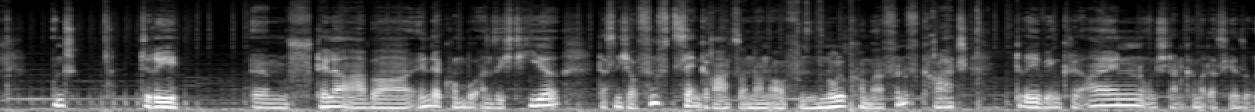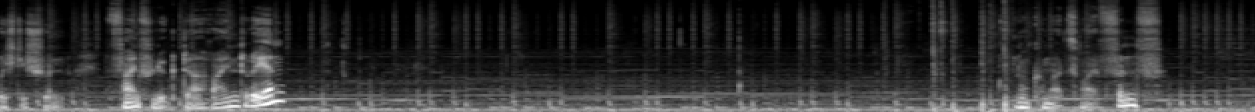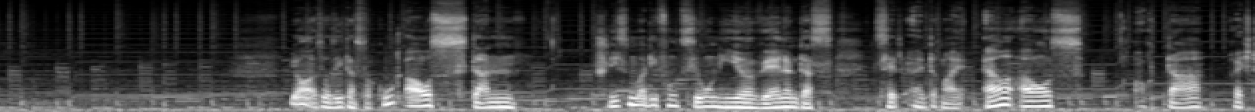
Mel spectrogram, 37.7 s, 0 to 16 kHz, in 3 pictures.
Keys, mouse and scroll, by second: 0.1 scroll up 1, 3.9 click, 5.7 click, 7.9 KP_0, 8.1 KP_Decimal, 8.5 KP_5, 9.7 Tab, 11.4-13.7 drag, 14.2-14.8 scroll up 4, 16.0 scroll up 2, 17.8-20.0 drag, 20.9 click, 21.8 KP_0, 22.0 KP_Decimal, 22.5 KP_2, 22.5 KP_5, 24.6-27.6 drag, 27.9-28.3 scroll down 1, 31.6 click, 33.7 click, 37.1 right click.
